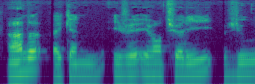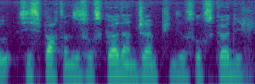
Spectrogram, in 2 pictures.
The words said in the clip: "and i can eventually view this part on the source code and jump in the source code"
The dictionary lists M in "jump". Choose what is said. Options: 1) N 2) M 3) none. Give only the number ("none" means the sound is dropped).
2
